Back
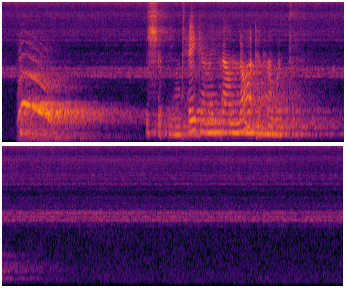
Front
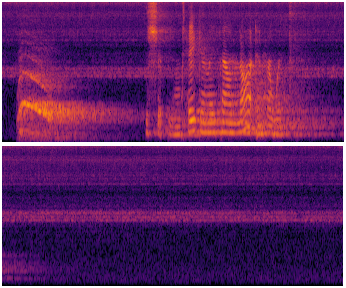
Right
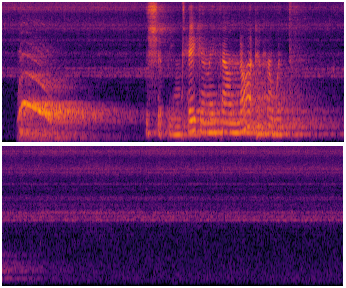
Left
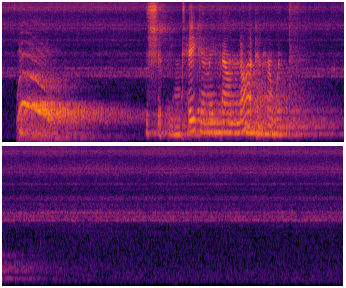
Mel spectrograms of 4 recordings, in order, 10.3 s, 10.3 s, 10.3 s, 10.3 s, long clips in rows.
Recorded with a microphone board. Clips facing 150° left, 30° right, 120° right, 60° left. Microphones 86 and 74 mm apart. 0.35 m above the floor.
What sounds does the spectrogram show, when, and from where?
0.2 s a shout: 35° left, 5 m
2.2 s a woman speaking: 30° right, 0.9 m
4.3 s a dropped coin: 25° left, 5.5 m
